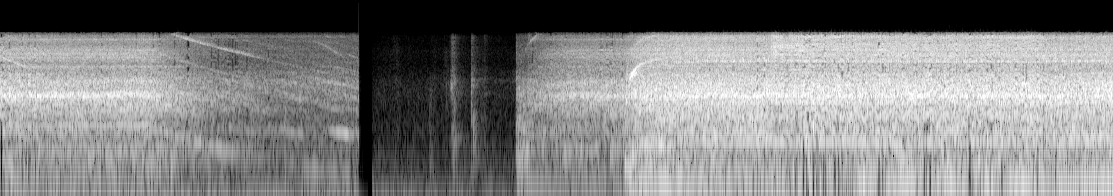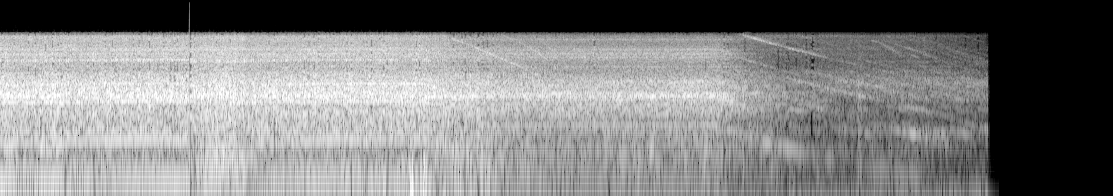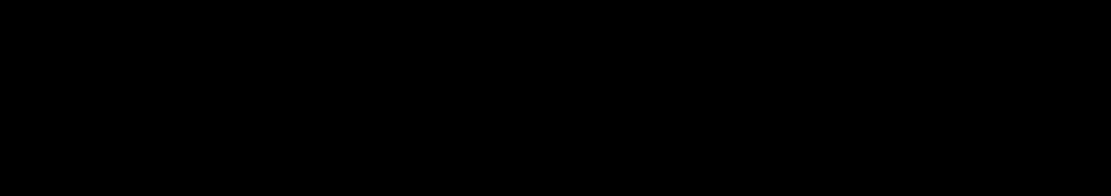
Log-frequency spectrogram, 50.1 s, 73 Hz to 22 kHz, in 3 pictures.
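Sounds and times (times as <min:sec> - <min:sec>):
electric drill motor whining: 0:00.0 - 0:05.4, 0:07.8 - 0:31.5.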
